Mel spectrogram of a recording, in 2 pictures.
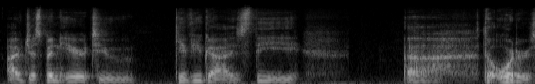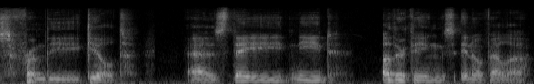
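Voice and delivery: low, slow, fumbling formal apology; cowed guild messenger. Acted. Guild man apologises to His Holiness and explains orders, halting and cowed. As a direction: grope haltingly for respectful words.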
